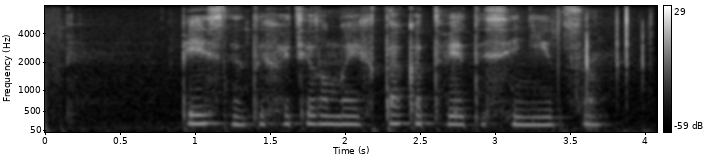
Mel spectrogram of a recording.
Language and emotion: Russian, neutral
